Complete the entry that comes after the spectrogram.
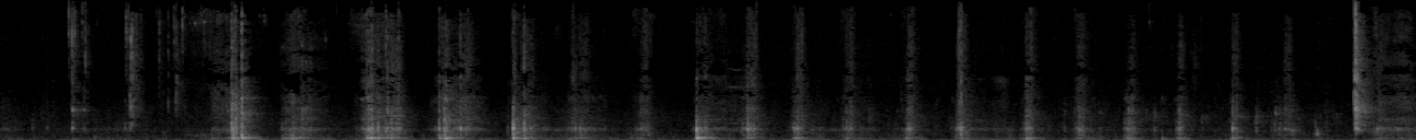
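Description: Chewing a raw baby carrot with the mouth closed: a steady run of soft crunches, about two a second.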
